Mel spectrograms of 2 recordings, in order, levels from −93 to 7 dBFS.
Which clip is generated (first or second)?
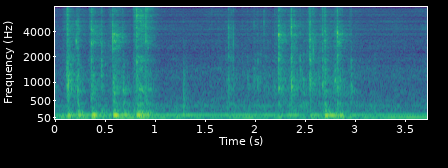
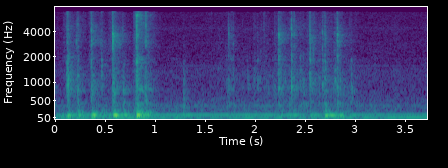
first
